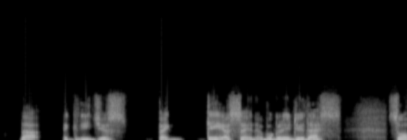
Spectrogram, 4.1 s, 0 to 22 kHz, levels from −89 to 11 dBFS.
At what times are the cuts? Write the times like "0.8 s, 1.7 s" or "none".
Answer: none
